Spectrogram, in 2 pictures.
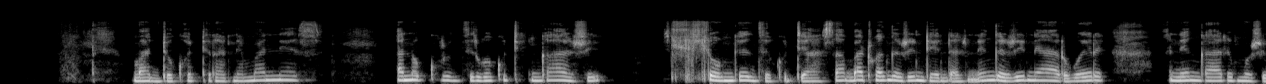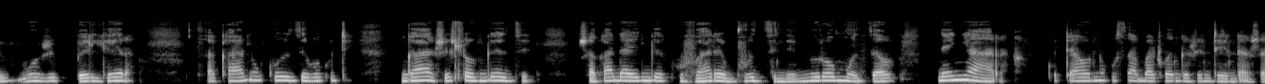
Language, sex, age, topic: Ndau, female, 36-49, health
